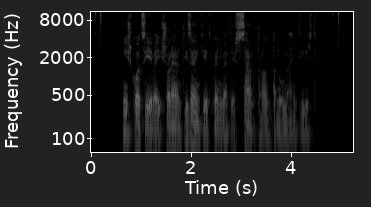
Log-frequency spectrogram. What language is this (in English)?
Hungarian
